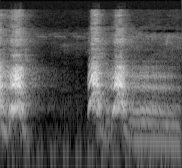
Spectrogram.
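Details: Five-month-old German Shepherd puppy gives one sharp bark, then two more in quick succession ending in a brief low tail, against a soft mechanical hum.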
